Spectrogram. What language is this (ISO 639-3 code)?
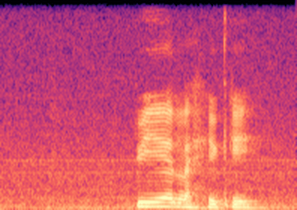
jav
